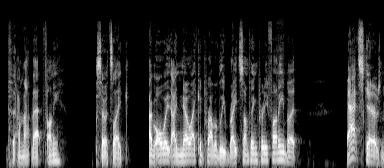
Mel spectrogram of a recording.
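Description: A man with an unremarkable speaking voice, fairly quick pace and ordinary pitch variation. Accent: American. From Philadelphia, Pennsylvania. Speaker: punk musician. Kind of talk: casual chat. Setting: video call.

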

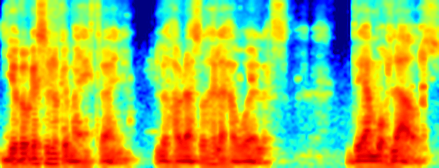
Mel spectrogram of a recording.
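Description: A man's very deep, low voice. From Venezuela, Caracas. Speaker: tech company CEO. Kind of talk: interview conversation.

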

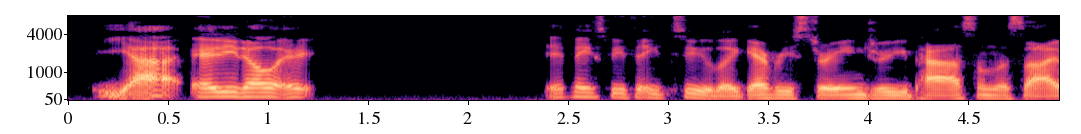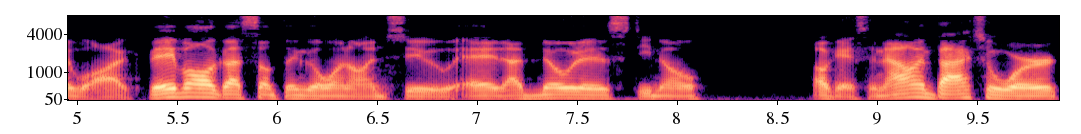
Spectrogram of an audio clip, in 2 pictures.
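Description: Lively intonation marks this normal speaking voice with a Canadian accent. The sound is dry and close with no echo, over a quiet background. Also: man, fairly low pitch for a man, fairly quick pace. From Canada (Oshawa, Ontario). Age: 30s. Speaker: cancer survivor, pharmaceutical scientist. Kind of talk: interview, personal testimony.

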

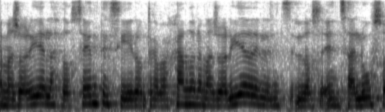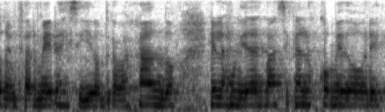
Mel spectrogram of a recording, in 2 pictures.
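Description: Talking at a fairly quick pace, a woman keeps a medium pitch, very even loudness and a monotone, flat intonation, with noticeable background noise and audible room echo. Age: 40s. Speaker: politician. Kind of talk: interview.

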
